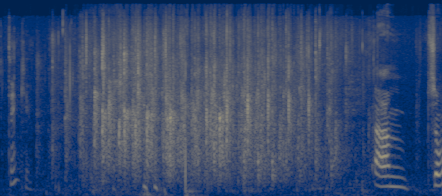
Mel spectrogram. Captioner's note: applause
